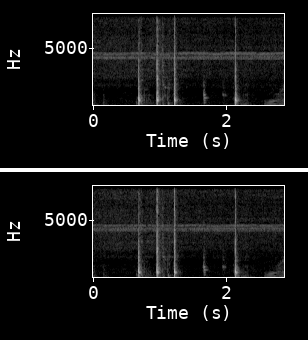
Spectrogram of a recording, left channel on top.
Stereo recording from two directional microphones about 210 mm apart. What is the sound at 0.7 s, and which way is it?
Chop, 10° right (ahead or behind).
